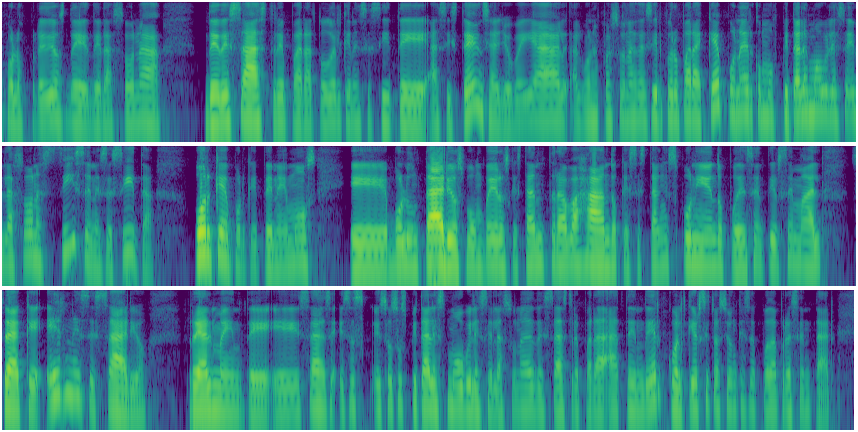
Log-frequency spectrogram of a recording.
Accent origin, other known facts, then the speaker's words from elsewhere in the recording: Dominican Republic; lo que somos capaces los dominicanos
